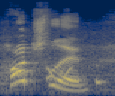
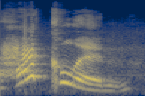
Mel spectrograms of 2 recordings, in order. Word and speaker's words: Hoechlin: It's like when I found out that Tyler Hoechlin's name isn't actually Tyler Hoechlin. It's Tyler Hecklin.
